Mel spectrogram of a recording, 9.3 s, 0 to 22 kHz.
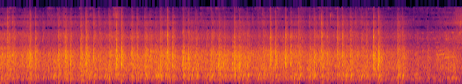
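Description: Metro-North M8 electric train pulling into the platform, its wheels clicking quickly over the rail joints. The clicks thin out and the sound eases near the end as the train slows.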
